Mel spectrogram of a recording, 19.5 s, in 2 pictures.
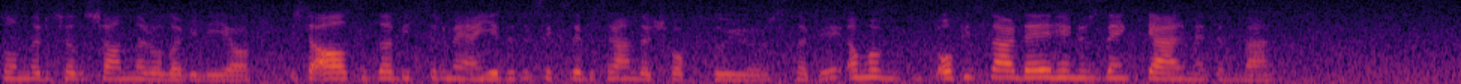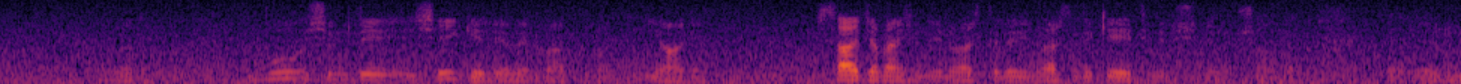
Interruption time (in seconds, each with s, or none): none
